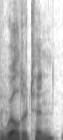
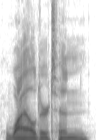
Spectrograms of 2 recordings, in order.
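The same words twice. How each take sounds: First: The first syllable sounds like 'will'. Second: The first syllable sounds like 'wild'. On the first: The speaker calls it right. "that's the official pronunciation" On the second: The speaker calls it wrong. "made me think wild"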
